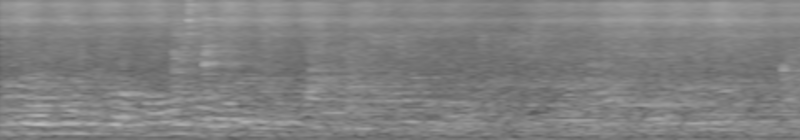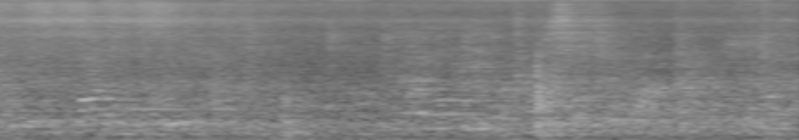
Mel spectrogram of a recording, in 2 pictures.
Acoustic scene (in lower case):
restaurant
